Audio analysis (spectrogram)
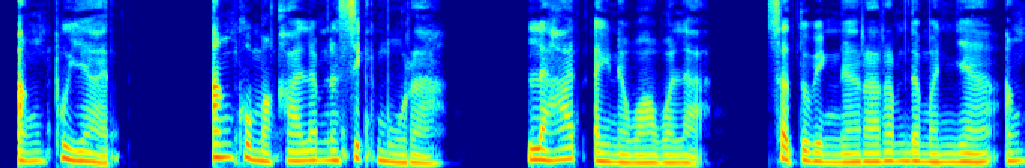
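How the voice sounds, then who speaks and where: A woman's voice: sits low, a little mellow, no echo, studio quality. A woman with a Filipino accent narrating a dramatic romance story from a script as a storyteller.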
